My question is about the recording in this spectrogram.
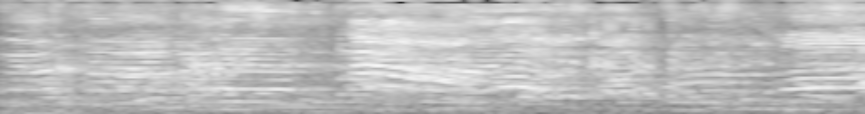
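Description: Excited overlapping chatter of greeters' voices calling out in welcome, with one long exclamation falling in pitch about halfway through.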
